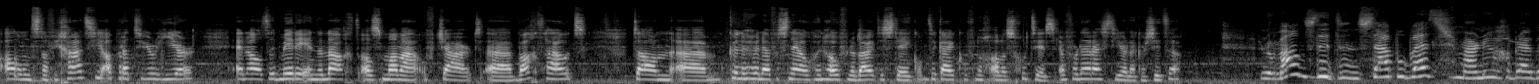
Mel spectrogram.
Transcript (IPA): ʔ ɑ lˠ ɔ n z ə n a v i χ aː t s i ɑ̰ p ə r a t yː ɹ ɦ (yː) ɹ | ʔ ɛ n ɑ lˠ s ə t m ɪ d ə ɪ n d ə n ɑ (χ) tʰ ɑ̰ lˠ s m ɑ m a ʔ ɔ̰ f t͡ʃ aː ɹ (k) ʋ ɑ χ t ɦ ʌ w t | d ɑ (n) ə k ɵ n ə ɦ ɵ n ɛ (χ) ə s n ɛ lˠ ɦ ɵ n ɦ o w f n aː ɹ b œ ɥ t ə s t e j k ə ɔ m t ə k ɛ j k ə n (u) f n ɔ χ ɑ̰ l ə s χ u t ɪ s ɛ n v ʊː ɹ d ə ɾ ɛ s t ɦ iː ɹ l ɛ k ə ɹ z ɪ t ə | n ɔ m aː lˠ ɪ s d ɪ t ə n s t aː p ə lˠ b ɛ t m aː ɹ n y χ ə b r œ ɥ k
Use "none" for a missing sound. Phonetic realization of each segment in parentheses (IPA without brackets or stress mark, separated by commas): iː, χ, t, n, f, ɔ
